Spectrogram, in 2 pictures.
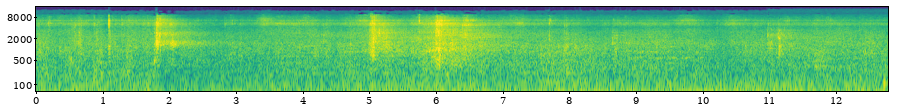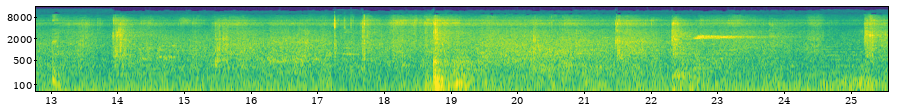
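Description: Skate blades scrape and hiss on ice in a large echoing rink.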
